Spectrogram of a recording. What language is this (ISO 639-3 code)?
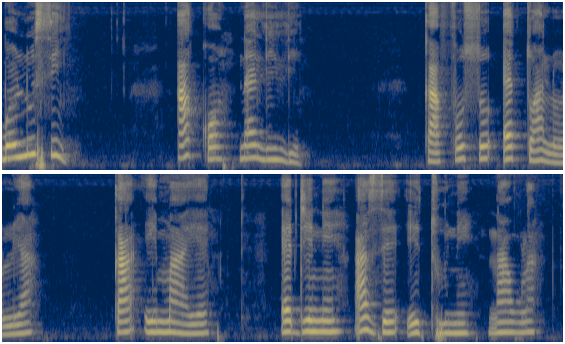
kpo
